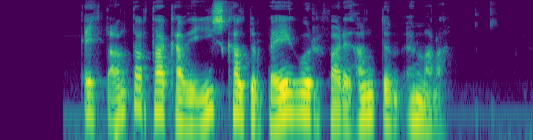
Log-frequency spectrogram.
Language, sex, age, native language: Icelandic, male, 60-69, Icelandic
